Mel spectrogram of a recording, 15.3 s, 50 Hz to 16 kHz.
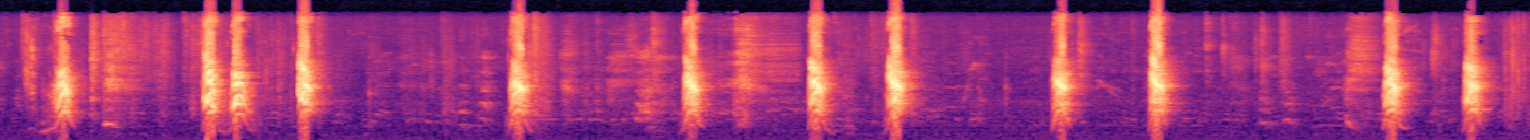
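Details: A 4-month-old female Yorkshire Terrier puppy, playing, barks at the camera with sharp, high yaps, singly or in quick pairs, every second or two.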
